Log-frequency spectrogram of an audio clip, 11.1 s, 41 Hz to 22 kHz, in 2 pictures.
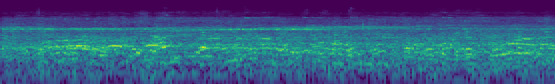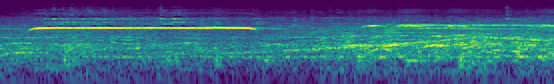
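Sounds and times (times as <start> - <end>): murmur of marching crowd: 0.0 - 11.0
loud high-pitched whistle: 5.8 - 8.2, 9.1 - 11.0.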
